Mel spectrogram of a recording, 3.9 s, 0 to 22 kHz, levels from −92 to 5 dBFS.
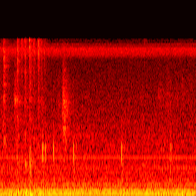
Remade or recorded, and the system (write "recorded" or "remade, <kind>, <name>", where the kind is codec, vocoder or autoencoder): recorded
